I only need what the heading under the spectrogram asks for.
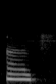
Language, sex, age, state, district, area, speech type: Kashmiri, female, 18-30, Jammu and Kashmir, Baramulla, rural, conversation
